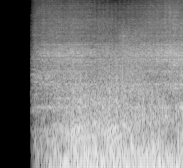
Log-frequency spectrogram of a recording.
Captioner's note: roars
